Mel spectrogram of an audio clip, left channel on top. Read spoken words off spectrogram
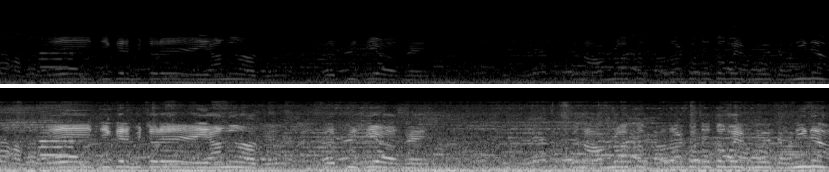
ভালো? এই দিকের ভিতরে ইয়ানেও আছে, পিসিও আছে। কিন্তু আমরা তো বাজার কথা তো ভাই আমরা জানি না,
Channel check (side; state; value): left; quieter; 33.5 dB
